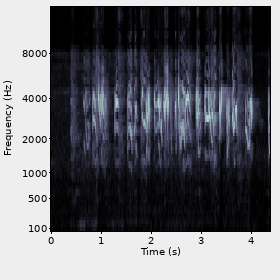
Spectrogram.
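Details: Wild young prinias learning their song, giving a fast, dense, scratchy twitter of high chirped notes in quick bursts, with brief gaps, continuing almost without pause, in otherwise quiet surroundings.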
